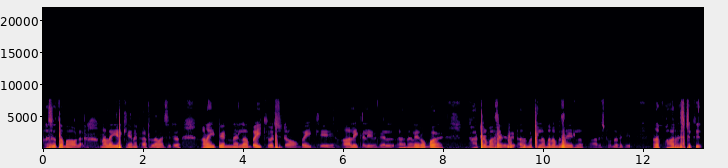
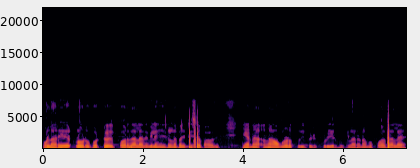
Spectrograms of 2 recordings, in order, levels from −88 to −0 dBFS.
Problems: low volume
